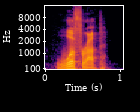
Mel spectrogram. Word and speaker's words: WFRP: It says, Warps is proceeding to plan, although the name has been changed to, and it lists WFRP, and then in parentheses it says, pronounced Woofrup, Warhammer Fantasy Roleplaying.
